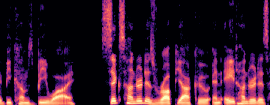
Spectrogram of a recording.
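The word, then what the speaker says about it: 六百: becomes by 600 is rap yaku and 800 is hapiaku these use double consonants to change h y to ppy so 342 is pronounced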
